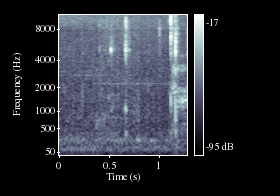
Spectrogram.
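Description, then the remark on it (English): Dice are rolled on a hard surface for an intelligence plus wisdom roll in a game: a couple of light isolated clicks, then a quick cluster of sharp clatters near the end, quiet, with no talking. “I have dice. Hold on. Roll.”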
